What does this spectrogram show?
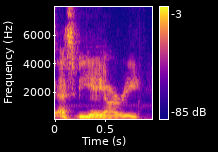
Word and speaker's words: Svare: I don't even know how to say his name. It's Svare.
